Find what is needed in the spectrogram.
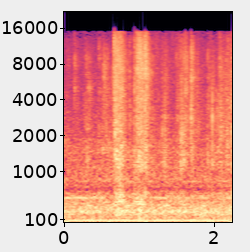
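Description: A small clear plastic bag crinkling and rustling as it is pulled open by hand, with two louder crinkles around the middle.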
